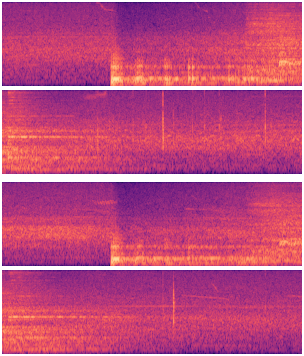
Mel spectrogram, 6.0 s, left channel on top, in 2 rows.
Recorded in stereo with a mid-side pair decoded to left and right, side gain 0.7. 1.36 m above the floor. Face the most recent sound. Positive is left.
turn(degrees=70)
